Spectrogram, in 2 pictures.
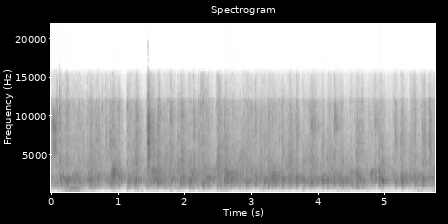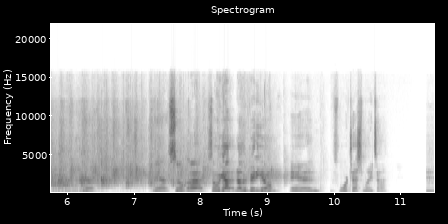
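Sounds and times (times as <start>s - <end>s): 
audience applause: 0.0s - 9.5s
speech: 6.2s - 6.6s, 7.2s - 11.5s.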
